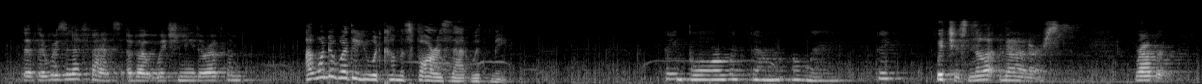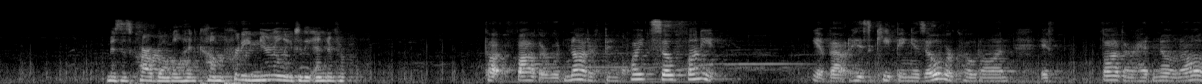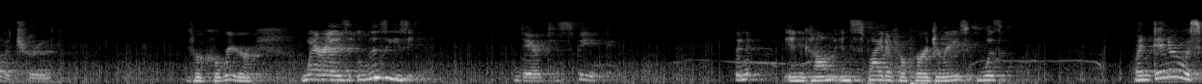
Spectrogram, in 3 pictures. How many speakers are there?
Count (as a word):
five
